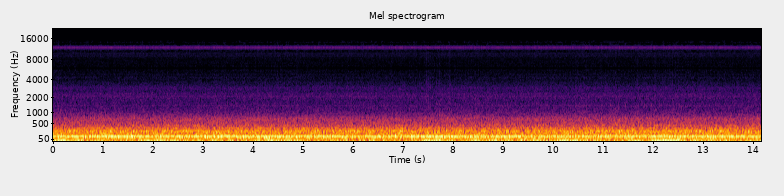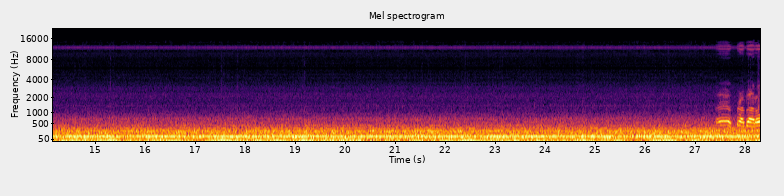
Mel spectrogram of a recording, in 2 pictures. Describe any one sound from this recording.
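A combine harvester drones as it harvests corn, heard from inside the cab.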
